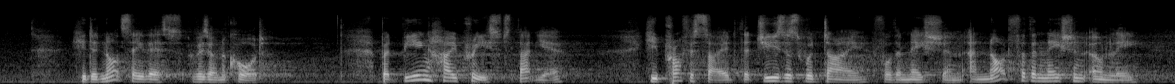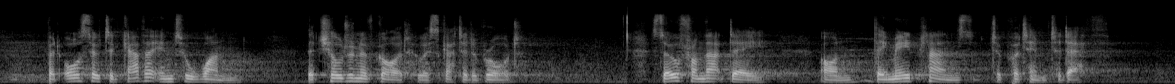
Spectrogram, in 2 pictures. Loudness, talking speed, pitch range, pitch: -26 LUFS, 145 wpm, 110-150 Hz, 130 Hz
